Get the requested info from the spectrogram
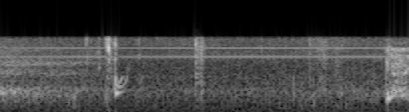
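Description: Quiet handling noise: a couple of light clicks, about half a second and one second in, as a trap wire is pulled tight to a wooden stake in shallow water, over a faint steady hiss.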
